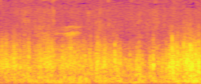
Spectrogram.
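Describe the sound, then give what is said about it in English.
Steady, rumbling wind buffets the microphone at night by rice paddies in the mountains in cool weather, a dense low roar with gusty swells that grows louder toward the end. “Windy.”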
